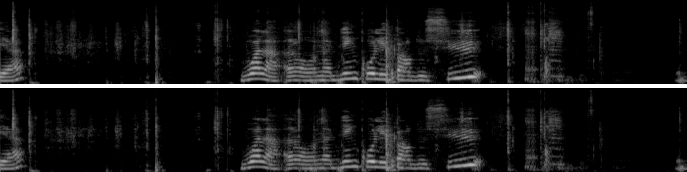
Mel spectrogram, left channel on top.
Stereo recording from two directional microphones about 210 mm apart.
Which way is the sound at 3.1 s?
35° left (ahead or behind).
